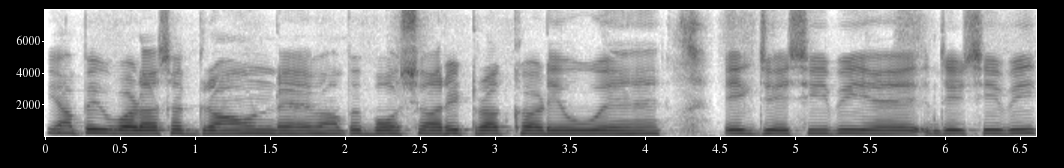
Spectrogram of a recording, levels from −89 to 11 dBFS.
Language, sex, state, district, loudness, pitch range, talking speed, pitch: Hindi, female, Bihar, Saharsa, -16 LUFS, 205-215 Hz, 180 wpm, 210 Hz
